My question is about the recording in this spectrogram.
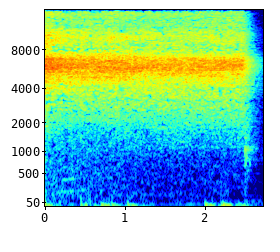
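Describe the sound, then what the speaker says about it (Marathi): A pressure cooker holding a dry black-eyed pea curry vents its whistle as a loud, steady, high steam hiss close by, holding constant before cutting off abruptly near the end. "कुकरची शिट्टी झाली"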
